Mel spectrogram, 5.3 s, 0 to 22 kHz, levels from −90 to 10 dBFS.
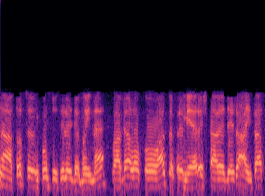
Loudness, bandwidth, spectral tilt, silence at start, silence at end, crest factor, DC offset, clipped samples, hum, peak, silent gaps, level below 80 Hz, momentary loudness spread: -14 LUFS; 3.9 kHz; -10 dB/octave; 0 s; 0.05 s; 12 dB; under 0.1%; under 0.1%; none; -2 dBFS; none; -50 dBFS; 3 LU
